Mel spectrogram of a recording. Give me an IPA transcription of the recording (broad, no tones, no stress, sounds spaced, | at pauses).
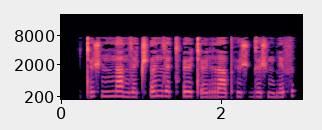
tʼ ʉ ʃ nː a n z ə t͡ʃʼ ə n z ə t͡sʼ ø tʼ ø r a pʰ ʉ ʃ ɡ ø ʃ m b e f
